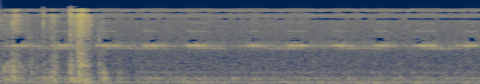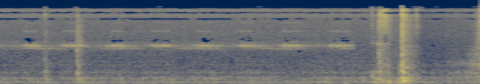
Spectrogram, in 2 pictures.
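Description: Soft knocks and handling of a cardboard laptop box as its lid is eased off, a few times. Under them runs a high chirping, about two pulses a second, which stops near the end.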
